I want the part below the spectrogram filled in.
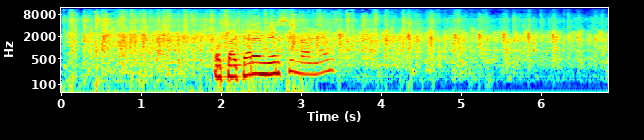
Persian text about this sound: آقای مهندس تشویق.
